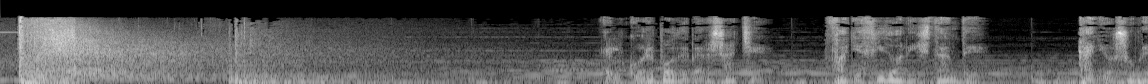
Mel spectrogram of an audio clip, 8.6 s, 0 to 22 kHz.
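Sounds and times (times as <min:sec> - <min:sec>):
gunshots fired at range at a house entrance: 0:00.1 - 0:02.6
speech: 0:04.5 - 0:07.4, 0:08.2 - 0:08.5.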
